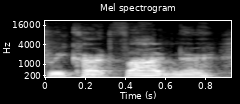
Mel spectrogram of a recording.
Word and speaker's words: Richard Wagner: last chapter in the Romantic Period is on rard Vagner a uh I know it looks like Richard Wagner but it's pronounced rard Vagner uh is a German opera composer and um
